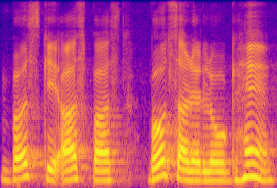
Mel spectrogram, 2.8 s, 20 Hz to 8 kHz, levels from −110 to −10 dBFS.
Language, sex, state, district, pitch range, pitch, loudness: Hindi, male, Mizoram, Aizawl, 145-160 Hz, 150 Hz, -14 LUFS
